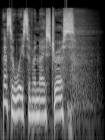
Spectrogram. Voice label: wedding witch dead, survivor voice; Left 4 Dead 2; Source Engine; video games; producer

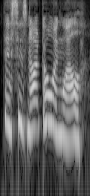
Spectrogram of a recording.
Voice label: reaction negative, teen girl; survivor voice

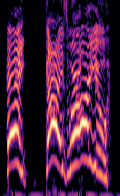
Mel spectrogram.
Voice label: lost call, teengirl; survivor voice

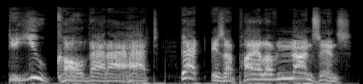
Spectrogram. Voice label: soldier hat taunts

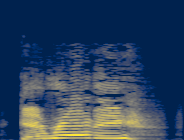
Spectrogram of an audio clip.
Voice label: incoming, teengirl survivor voice; source engine; left 4 dead 2

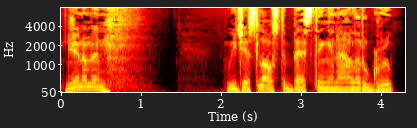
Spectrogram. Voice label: survivor mourn producer, coach, survivor voice; source engine; left 4 dead 2

